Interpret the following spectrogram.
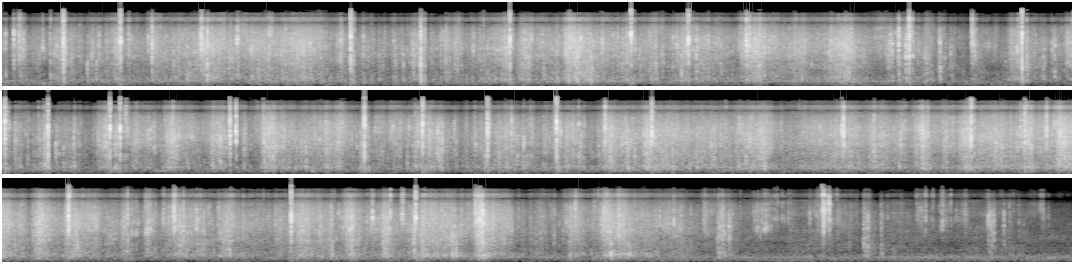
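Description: Brussels sprout leaves being snapped off the stalk by hand, pulled from the side in quick snaps. It makes a fast, irregular run of sharp cracks and crackles with leafy rustling between them.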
